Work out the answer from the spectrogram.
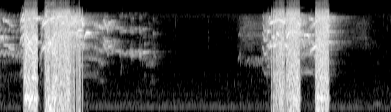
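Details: Lorikeets giving loud, rasping screeches in two clusters of paired bursts, separated by about a second of near silence, with softer chattering trailing after each cluster.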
